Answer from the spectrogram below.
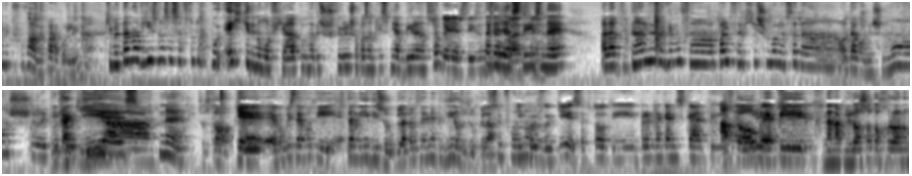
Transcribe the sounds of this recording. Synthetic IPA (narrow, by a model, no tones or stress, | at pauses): ðit̪u̥fovɐme̞pɐɾɐpo̞li | ce̞me̞t̪ɐnɐvʝizmesɐseɐft̪ot̪upuʔeçi̥ce̞t̪ino̞mo̞ɾfçɐt̪uθɐðist̪u̥sfilusθɐpɐznɐpʝisimɲɐbiɾɐnɐft̪oɡɐʎɐst̪izθɐɡɐʎɐst̪izne̞ | ɐ̰lɐːpo̞t̪inɐliɾepe̞ðimuθɐpɐliθɐːɾçisumeo̞lɐːft̪ɐt̪ɐo̰ɐ̰nd̪ɐɣo̞nizmo̞sipɾizkɐociiɐesne̞ | so̞st̪o̞ce̞ːɣo̞pist̪e̞voot̪it̪ɐniðizuɡlɐt̪olɐsθɐineːpiðioðuzuɡlɐsiɱfo̞ninopɾozðociesɐft̪oot̪ipɾepinɐkɐniskɐt̪iɐft̪o̞pɾe̞pi | nɐːnɐpliɾo̞sot̪o̞xɾo̞no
